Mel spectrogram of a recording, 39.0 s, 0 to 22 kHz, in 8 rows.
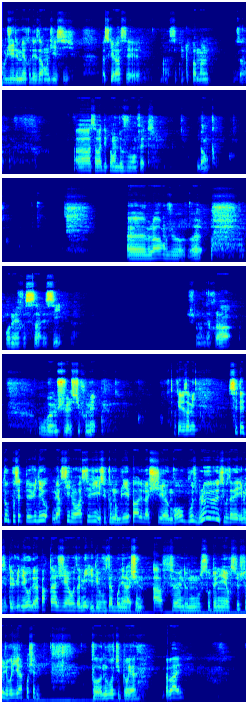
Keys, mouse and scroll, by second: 0.1-0.4 middle drag, 0.4-1.0 scroll up 1, 1.0-2.3 scroll up 1, 2.3-3.2 ctrl+scroll up 11, 3.6-4.8 scroll down 2, 4.8-6.9 drag, 6.9-7.4 scroll down 3, 7.4 a, 7.7-8.9 middle drag, 8.9-9.5 scroll down 3, 9.5-10.3 middle drag, 10.3 right click, 12.6 s, 14.5 KP_1, 15.5 g, 20.6 Delete, 21.5 middle click, 21.8 scroll up 4, 22.2 scroll down 5, 22.8-24.1 middle drag, 24.1 scroll down 4, 24.7-27.7 middle drag.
